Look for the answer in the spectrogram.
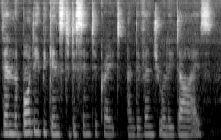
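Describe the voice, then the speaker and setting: A woman's voice: medium pitch, steady tone, brisk. A British woman, a playwright and poet, speaking earnestly as an interview guest. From Britain. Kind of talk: earnest interview talk with read-aloud passages. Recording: clearly noisy room ambience.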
